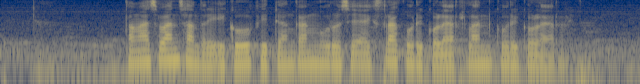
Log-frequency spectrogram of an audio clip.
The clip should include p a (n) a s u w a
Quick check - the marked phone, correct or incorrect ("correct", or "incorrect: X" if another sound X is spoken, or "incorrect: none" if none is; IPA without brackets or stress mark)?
incorrect: ŋ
